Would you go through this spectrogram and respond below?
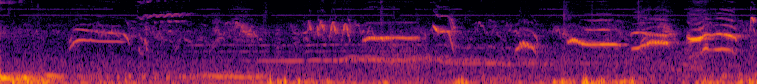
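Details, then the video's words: Common blackbird singing during the call to prayer: a run of short fluted, warbled whistles, some rising and some falling, with a low steady drawn tone underneath and a rumble of background noise. "Lovely Black Bird Voice صوت المسوود مع الاذان - طائر المسود مع الاذان"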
